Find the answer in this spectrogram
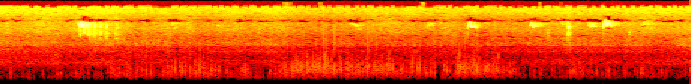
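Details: Long-tailed tit (Aegithalos caudatus) of the snowy Hokkaido form, flitting about rapidly, giving brief, very high, thin tsee calls scattered over a few seconds, over a steady high hiss and soft background rumble.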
